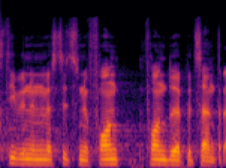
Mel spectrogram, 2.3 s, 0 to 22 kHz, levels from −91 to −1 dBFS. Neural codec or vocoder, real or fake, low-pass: none; real; 14.4 kHz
